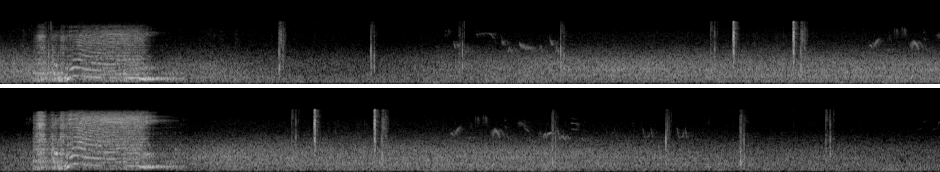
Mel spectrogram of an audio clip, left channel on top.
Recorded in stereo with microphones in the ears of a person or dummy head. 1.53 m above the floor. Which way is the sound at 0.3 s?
50° right (ahead or behind).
